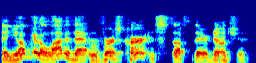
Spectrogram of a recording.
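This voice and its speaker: A man's voice: mid-range voice, very animated, normal speed, fairly bright tone. A man hosting a fishing show, joking and laughing as he chats with callers. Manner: jokey, laughing often, self-mocking. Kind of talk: casual chat. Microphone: camera and mic on a live stream. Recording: dull lo-fi stream audio.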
